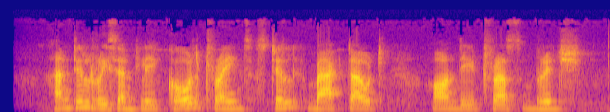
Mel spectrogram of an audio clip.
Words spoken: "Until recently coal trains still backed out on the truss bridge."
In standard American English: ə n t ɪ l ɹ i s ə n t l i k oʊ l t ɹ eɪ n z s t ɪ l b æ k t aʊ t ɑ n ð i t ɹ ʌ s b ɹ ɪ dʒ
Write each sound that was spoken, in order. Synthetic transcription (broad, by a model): ə n t ɪ l ɹ i s ə n t l i k oʊ l t ɹ eɪ n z s t ɪ l b æ k t aʊ t ɑ n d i t ɹ ʌ s b ɹ ɪ dʒ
